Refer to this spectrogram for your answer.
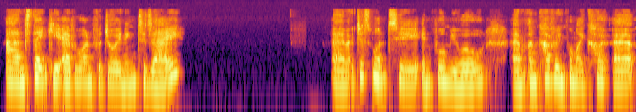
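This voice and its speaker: A woman's voice: medium pitch, warm tone. A woman sign language interpreter giving a live voice-over of a signed presentation, speaking in first person with frequent fillers and restarts on a video call. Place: online video meeting.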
